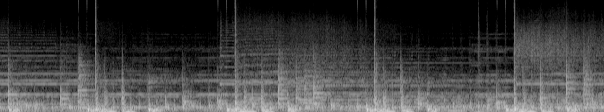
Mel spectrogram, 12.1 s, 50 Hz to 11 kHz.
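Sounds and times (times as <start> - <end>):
throbbing low pulse: 4.5 - 6.3, 7.3 - 9.0, 10.1 - 12.0.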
